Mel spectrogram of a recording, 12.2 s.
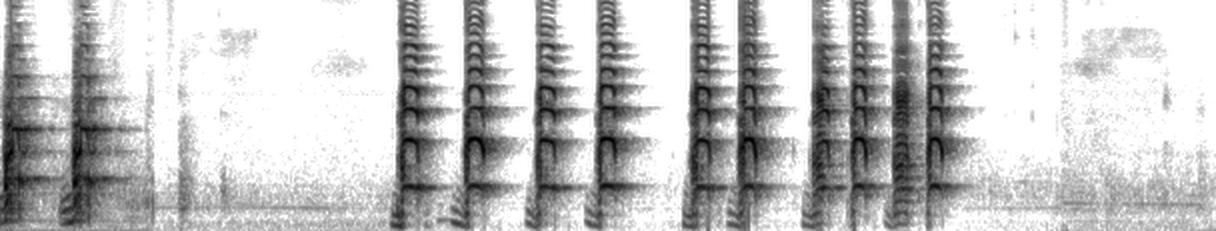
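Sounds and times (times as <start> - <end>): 
Canada goose honking: 4.0 - 9.6.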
